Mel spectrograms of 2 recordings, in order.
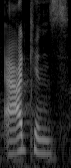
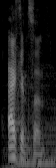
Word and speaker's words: Atkinson: and it is sid nope it is rowan adkins oh he's hilarious atkinson atkinson i was like how am i pronouncing that okay nope is rowan atkinson and he is an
